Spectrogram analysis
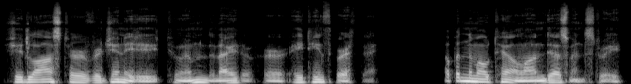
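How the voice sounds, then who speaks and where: Man, deep voice, raspy, dramatic scripted horror narration, ominous deliberate phrasing, dry close sound. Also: lively intonation, dark tone, no echo.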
